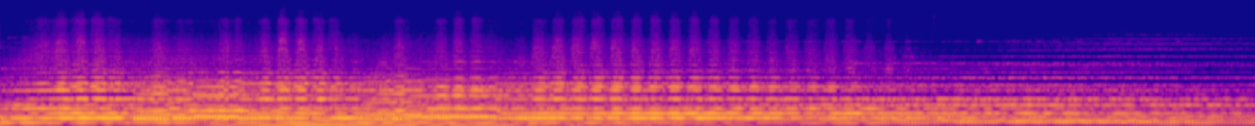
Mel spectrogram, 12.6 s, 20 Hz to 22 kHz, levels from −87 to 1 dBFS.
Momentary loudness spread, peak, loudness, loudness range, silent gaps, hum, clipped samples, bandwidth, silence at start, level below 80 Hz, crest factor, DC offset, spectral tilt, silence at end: 9 LU; -4 dBFS; -19 LUFS; 7 LU; none; none; under 0.1%; 6.8 kHz; 0 s; -36 dBFS; 14 dB; under 0.1%; -9 dB/octave; 0 s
